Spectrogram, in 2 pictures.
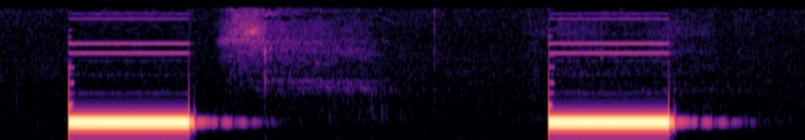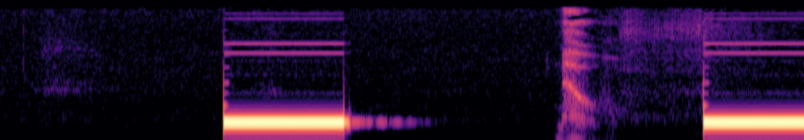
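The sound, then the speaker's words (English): An unanswered Skype call ringing: four steady electronic ringback tones of about a second each, evenly spaced in a slow rhythm with silence between them. “Let's see if we can just dial him up on Skype. Let's call him on Skype.”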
